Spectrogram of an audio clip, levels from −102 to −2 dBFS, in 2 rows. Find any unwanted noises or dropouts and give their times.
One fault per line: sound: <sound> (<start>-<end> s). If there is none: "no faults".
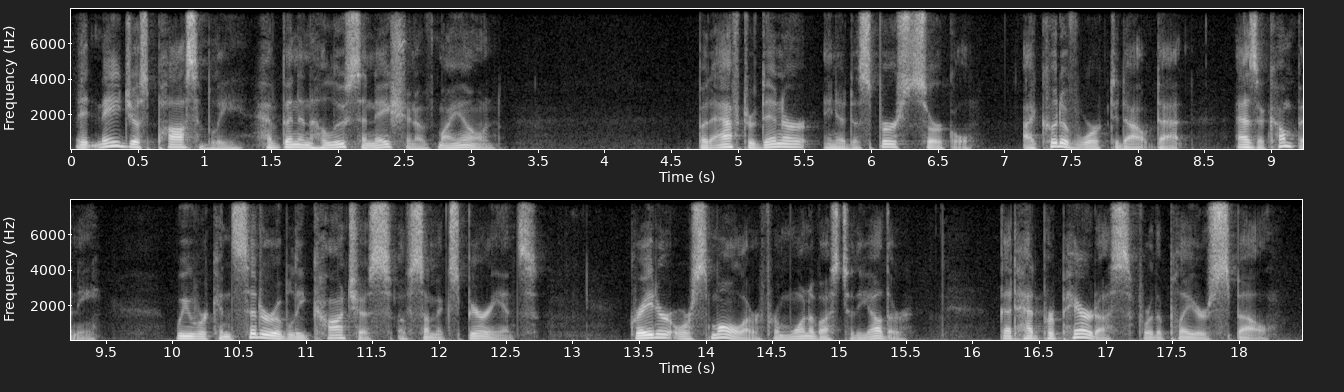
no faults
